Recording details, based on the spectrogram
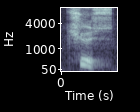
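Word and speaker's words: Tschüss: Halo haló haló adiós Es como cuando estornudas nada más que sin el a sin el achu nada más el chus chus literalmente es un sonido ligero de T y luego chus Esto hace pues prácticamente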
